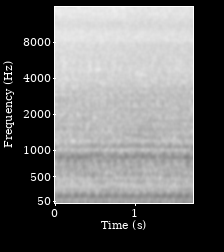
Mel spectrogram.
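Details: Ford Fiesta Duratec petrol engine running on 3 cylinders with loss of power: lumpy, uneven idle with a dull stumbling chuffing beat; misfire traced to a faulty spark plug ignition coil pack, replaced.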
